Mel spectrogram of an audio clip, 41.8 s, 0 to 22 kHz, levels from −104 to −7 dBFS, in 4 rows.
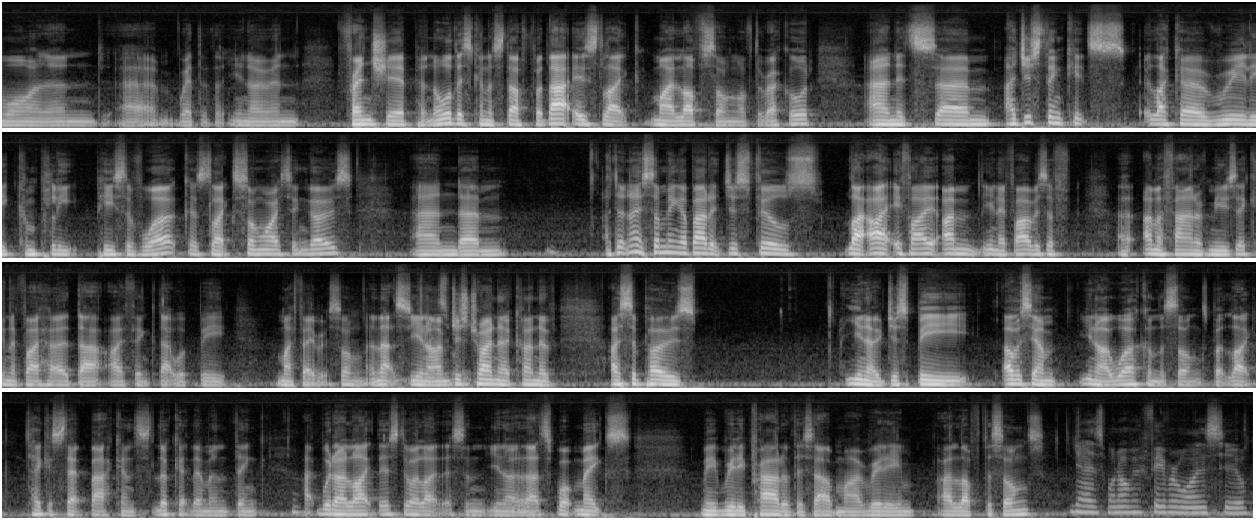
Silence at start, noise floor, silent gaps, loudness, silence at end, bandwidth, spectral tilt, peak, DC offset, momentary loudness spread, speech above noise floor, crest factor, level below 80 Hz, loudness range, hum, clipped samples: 0 s; -59 dBFS; none; -33 LUFS; 0 s; 14.5 kHz; -5 dB/octave; -12 dBFS; under 0.1%; 13 LU; 26 dB; 20 dB; -62 dBFS; 5 LU; none; under 0.1%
